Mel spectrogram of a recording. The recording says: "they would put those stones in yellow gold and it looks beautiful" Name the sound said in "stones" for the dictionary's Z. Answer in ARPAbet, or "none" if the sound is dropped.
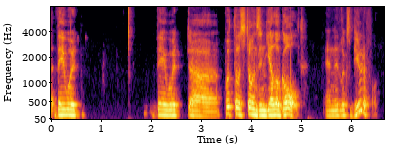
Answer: Z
